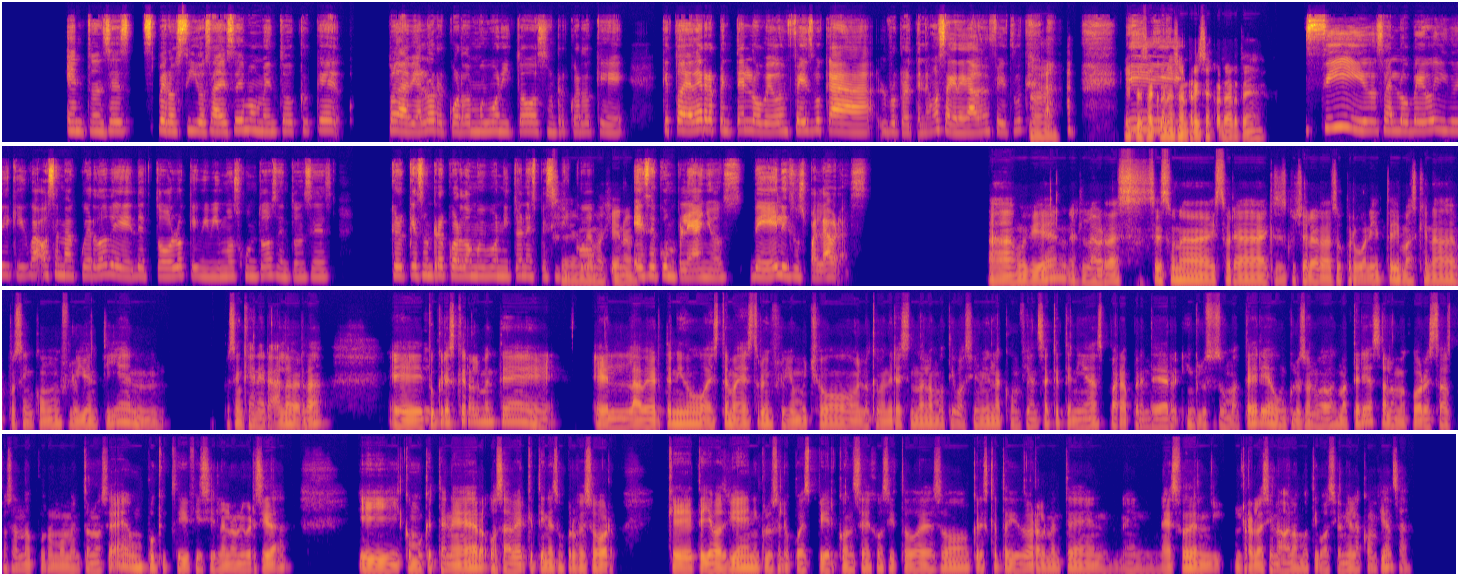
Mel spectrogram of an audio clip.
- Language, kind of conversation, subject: Spanish, podcast, ¿Qué profesor o profesora te inspiró y por qué?
- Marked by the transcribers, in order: laugh; tapping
